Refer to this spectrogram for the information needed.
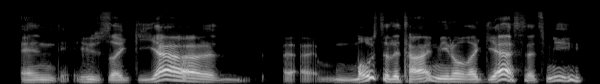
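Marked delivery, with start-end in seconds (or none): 1.4-5.8 acted-out sarcasm, with a drawn-out "yeah". Retelling how God answered being asked who he was: imitating a sarcastic reply. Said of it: "kinda being sarcastic".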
